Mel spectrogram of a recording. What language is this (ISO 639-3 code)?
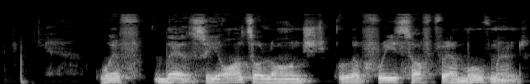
eng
